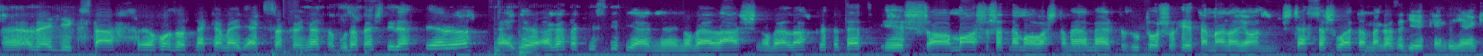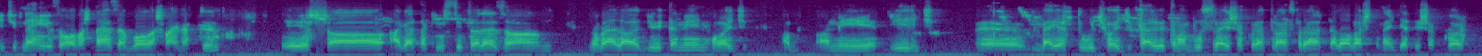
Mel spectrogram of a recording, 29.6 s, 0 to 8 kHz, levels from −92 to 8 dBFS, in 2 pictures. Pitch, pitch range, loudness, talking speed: 110 Hz, 105-120 Hz, -27 LUFS, 140 wpm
